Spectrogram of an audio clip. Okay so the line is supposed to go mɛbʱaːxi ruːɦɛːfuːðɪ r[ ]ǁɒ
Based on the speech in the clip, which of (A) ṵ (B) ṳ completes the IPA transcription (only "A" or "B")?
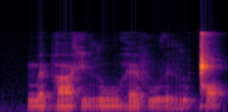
A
